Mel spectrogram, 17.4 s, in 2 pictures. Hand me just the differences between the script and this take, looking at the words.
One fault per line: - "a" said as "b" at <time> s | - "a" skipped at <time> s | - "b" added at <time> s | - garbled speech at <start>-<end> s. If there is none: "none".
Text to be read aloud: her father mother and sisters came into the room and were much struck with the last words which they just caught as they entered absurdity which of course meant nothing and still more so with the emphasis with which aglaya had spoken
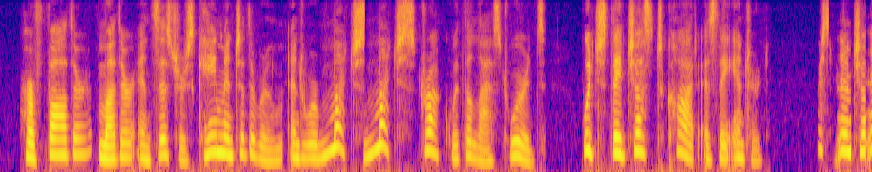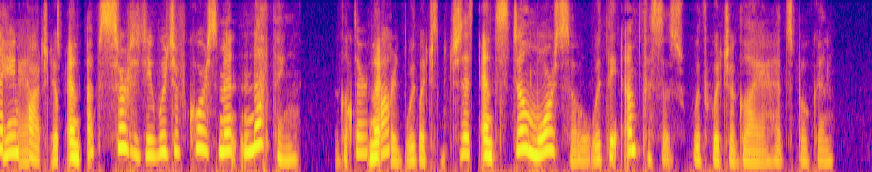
- "much" added at 3.6 s
- garbled speech at 8.2-9.5 s
- garbled speech at 12.1-13.5 s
